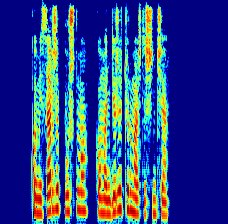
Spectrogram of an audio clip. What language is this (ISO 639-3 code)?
chm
